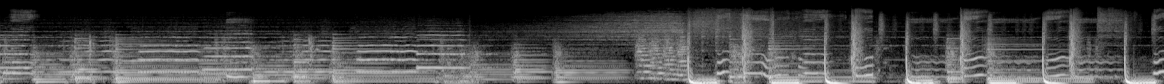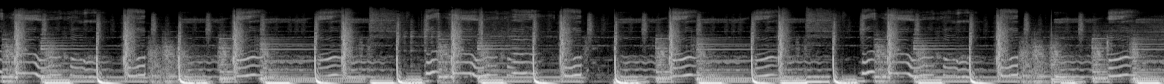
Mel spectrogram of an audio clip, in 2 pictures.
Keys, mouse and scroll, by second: 17.5 double click.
